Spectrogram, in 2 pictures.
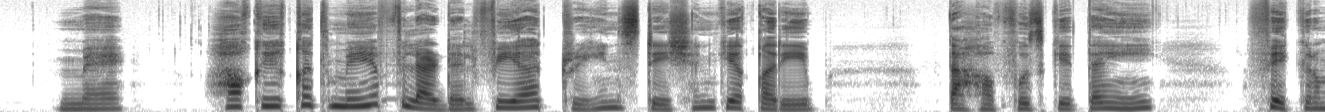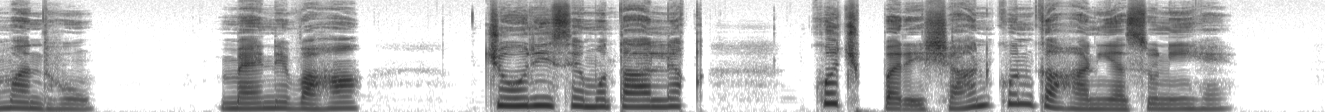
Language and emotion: Urdu, fearful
